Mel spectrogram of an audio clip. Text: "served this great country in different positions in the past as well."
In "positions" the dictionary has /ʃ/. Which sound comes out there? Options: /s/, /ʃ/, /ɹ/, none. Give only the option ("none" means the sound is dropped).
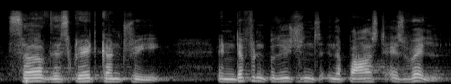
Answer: /ʃ/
